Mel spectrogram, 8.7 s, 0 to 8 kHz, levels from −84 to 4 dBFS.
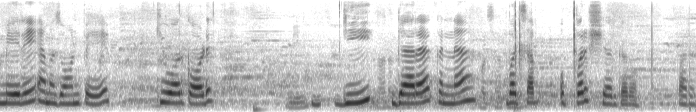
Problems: constant background noise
